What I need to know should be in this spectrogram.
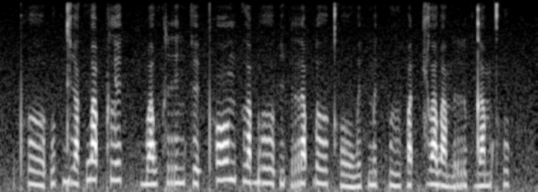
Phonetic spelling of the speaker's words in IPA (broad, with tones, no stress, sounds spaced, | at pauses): pʰ ɤː˨˩ ʔ u˥˩ k̚ d i˩˦ a̯ k w a˥˩ p̚ k l e˥˩ k̚ | b a˧ w k r i˧ n k e˨˩ ʔ pʰ ɔː˥˩ ŋ k ɯ˦˥ a̯ b ɤː˧ ʔ i˨˩ ʔ r a˦˥ p̚ l ɤː˥˩ kʰ oː˨˩ w e˥˩ k̚ m e˦˥ k̚ p ɯː˩˦ p a˦˥ t̚ t͡ɕ u˥˩ a̯ w a˩˦ m r u˨˩ k̚ d a˦˥ m kʰ u˥˩ k̚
